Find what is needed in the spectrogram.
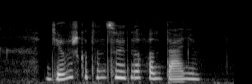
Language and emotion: Russian, positive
